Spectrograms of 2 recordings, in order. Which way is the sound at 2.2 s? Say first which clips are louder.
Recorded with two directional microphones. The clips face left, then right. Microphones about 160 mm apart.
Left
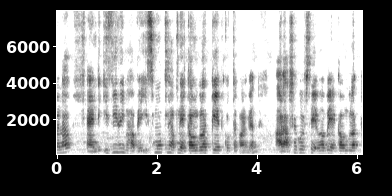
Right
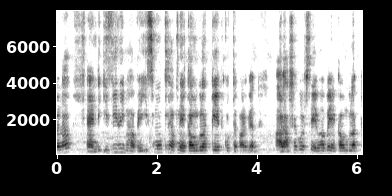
Right 5 dB; 35° right (ahead or behind).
